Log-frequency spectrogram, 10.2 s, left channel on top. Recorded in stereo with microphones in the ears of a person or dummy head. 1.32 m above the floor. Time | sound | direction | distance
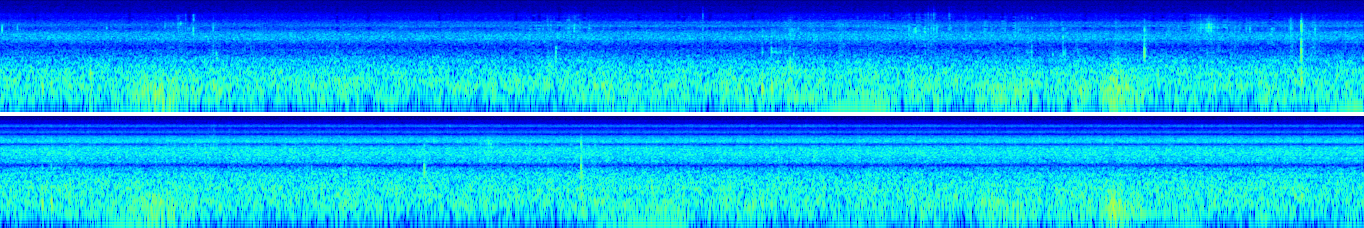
0.0 | running water | 60° right (ahead or behind) | ?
